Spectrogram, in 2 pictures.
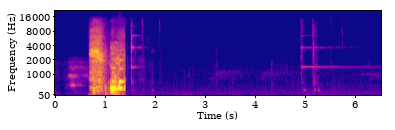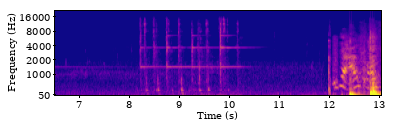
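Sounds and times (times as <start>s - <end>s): small metal bell ringing: 1.4s - 2.2s, 4.9s - 6.7s, 8.2s - 10.9s.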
